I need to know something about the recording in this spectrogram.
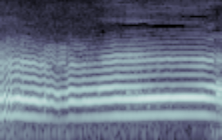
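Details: Newborn girl's strong, normal first cry just after hospital birth: a single sustained, high-pitched wail.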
